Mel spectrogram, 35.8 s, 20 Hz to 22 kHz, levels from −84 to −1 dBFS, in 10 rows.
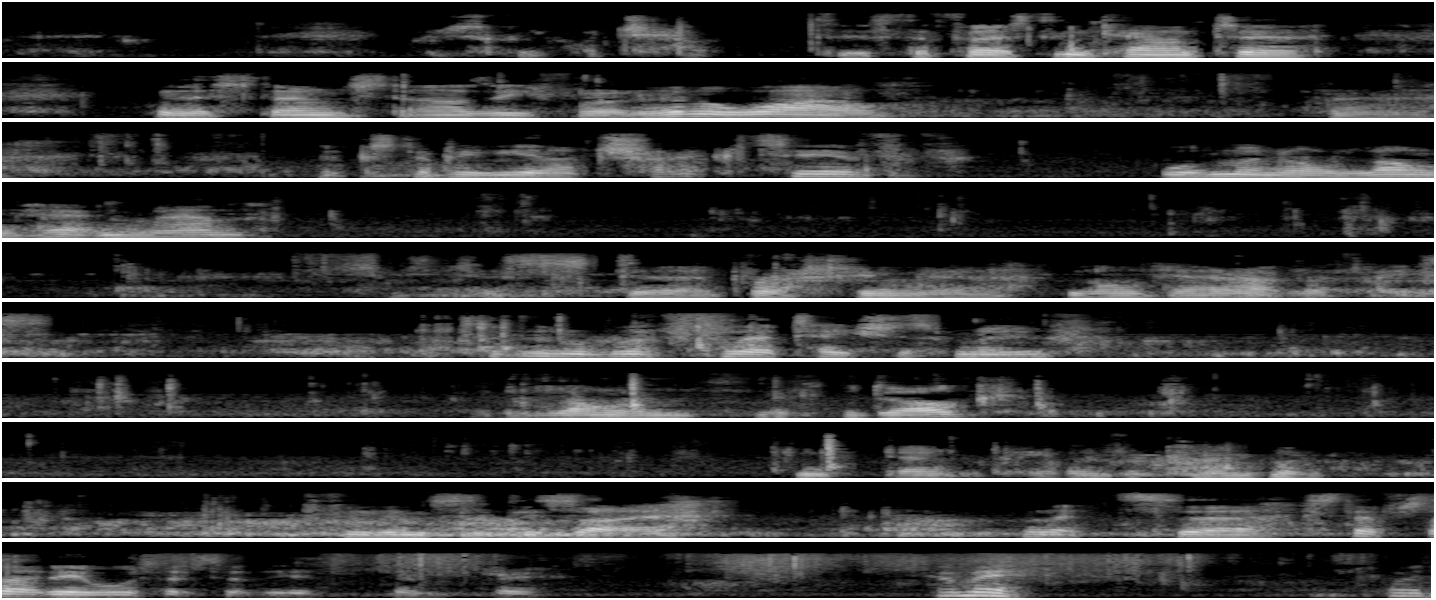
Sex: male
